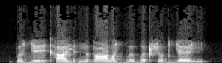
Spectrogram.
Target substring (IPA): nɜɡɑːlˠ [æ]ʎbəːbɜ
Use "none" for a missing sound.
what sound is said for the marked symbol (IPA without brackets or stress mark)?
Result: ɜ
